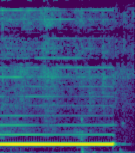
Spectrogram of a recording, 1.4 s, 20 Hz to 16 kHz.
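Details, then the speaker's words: 1987 Chevrolet Monte Carlo, door open, key in ignition: pressing the brake pedal makes a single steady high-pitched beep about a second, stopping when brake released; warning buzzer sounding, electrical fault, cause unknown. "warning buzzer mash the brakes the buzzer come on without the braks it stops"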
